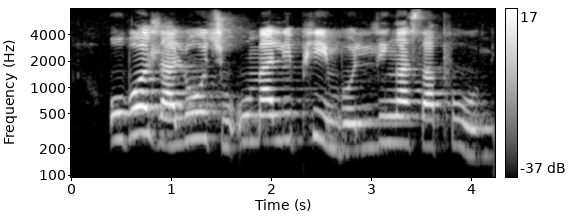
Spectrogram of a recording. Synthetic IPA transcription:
uɓɔɮalud̥ʒ̥ʱuʔumalipʰimbʱɔliŋasapʰuːmi

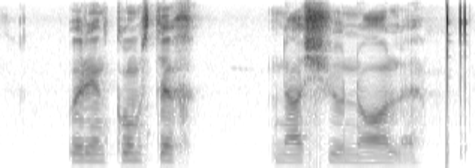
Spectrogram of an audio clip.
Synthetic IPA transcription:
uəɾiənkɔmstəχ | nɐʃionɑːlə̰

